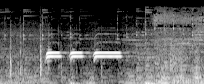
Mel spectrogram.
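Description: Steam engine whistle giving three toots, two short and one longer, each a clear two-note chord that slides briefly up at the start: the just-repaired whistle sounding properly. Background music plays underneath.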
